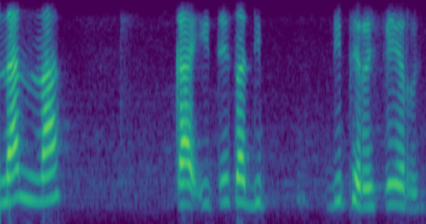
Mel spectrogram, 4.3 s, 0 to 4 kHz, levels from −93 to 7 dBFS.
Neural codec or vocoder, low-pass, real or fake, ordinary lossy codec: none; 3.6 kHz; real; Opus, 24 kbps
